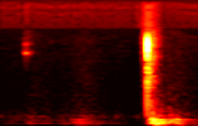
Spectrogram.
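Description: A knife slices food while cooking coq au vin: soft, low scraping, then one sharp, crisp knock as the blade meets the board, followed by a brief dull rumble.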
